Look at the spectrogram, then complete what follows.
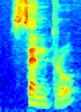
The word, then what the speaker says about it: centro: bubbles a and E in Spanish the sound is the interdental sir the C can also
